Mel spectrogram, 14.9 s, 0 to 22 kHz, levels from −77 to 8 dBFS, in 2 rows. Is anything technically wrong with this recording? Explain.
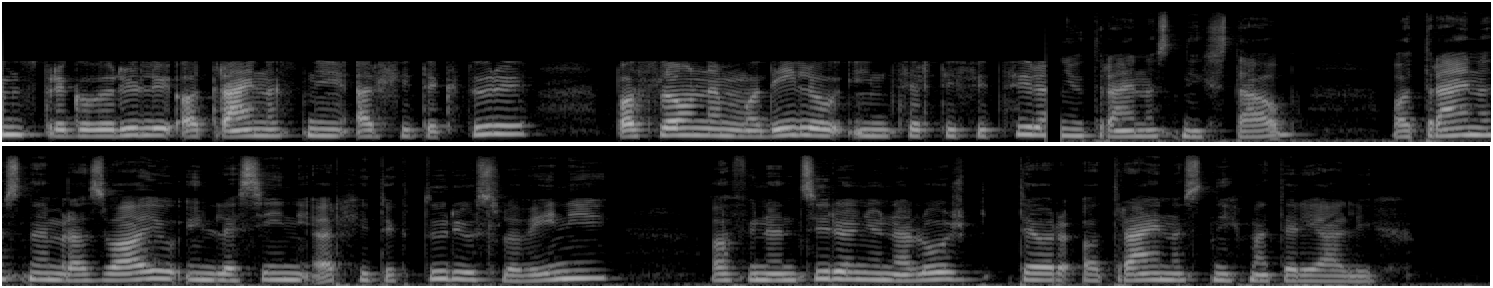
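Yes. From the start to 5.30 s the speech is band-limited, with nothing above 3.8 kHz. It sounds dull and boxy, and there is a faint noise floor of its own, roughly 55 dB down. At 5.30 s there is an 80 ms silence, after which the full bandwidth returns and the level shifts by about 5 dB. This is likely an input switched to a poorer device. The capture path was probably moved between a narrowband input, such as a headset call profile, and a better microphone.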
